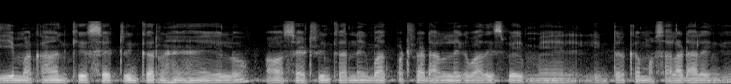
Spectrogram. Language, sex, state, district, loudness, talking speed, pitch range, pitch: Bhojpuri, male, Uttar Pradesh, Deoria, -19 LUFS, 205 wpm, 90-95 Hz, 95 Hz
